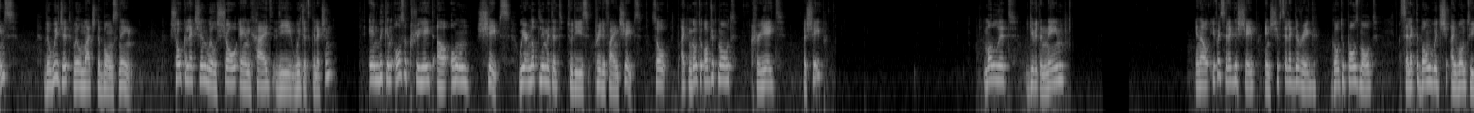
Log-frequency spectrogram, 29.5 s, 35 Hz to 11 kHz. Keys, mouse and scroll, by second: 4.4 click, 6.0 click, 11.1-12.5 drag, 13.2 middle click, 13.4 Tab, 14.0 shift+a, 16.6 middle click, 16.8 Tab, 16.8-18.8 typing, 17.3 ctrl+z, 17.7 click, 18.6 shift+click, 18.7 shift+click, 19.1 click, 19.1 Tab, 19.6 F2, 22.1 middle click, 22.2 shift+middle click, 22.9 middle click, 23.3 middle click, 24.1 click, 25.6 shift+click, 26.5 Tab.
